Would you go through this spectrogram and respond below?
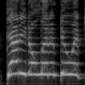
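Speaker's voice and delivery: put-on high, fast shout of a little girl; a girl's pleading cry to her father; child's shout. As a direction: yell for Daddy, quick and urgent. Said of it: "she shouted".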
